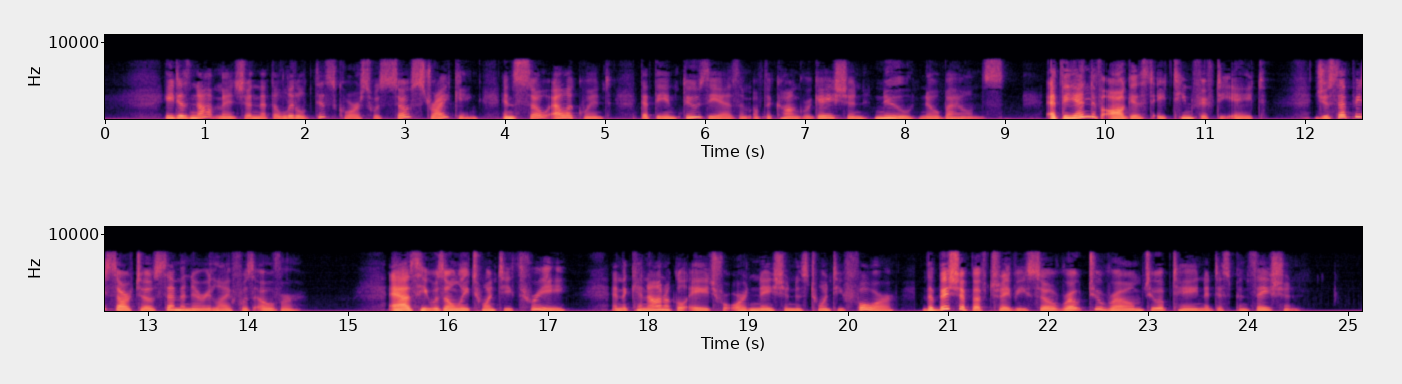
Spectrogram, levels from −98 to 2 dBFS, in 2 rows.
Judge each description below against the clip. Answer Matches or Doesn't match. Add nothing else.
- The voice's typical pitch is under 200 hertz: Matches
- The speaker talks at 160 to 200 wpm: Doesn't match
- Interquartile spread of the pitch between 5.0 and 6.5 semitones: Matches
